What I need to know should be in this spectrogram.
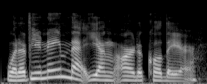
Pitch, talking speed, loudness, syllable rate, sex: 220 Hz, 230 wpm, -16 LUFS, 6.2 syllables/s, female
